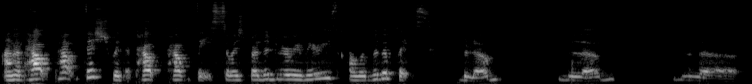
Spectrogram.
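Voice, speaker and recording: A woman's voice: mid-range voice, a little slow, slightly rough, poor audio. A woman voicing a glum, pouting male fish who chants a sulky rhyming refrain in a read-aloud storybook.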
